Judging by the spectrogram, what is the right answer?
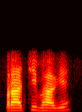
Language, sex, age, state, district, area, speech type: Sanskrit, male, 18-30, Bihar, East Champaran, rural, conversation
